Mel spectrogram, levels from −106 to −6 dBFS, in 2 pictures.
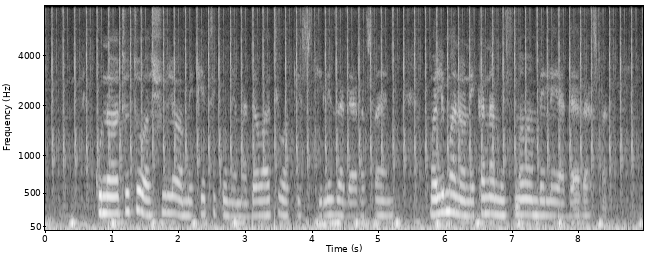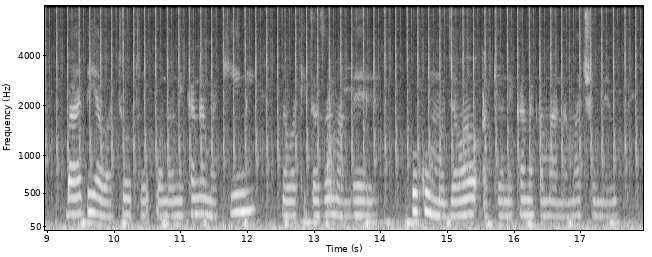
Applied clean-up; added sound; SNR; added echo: none; Bicycle; 7 dB; none.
